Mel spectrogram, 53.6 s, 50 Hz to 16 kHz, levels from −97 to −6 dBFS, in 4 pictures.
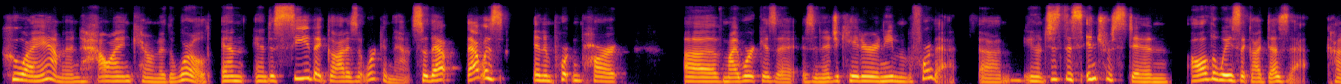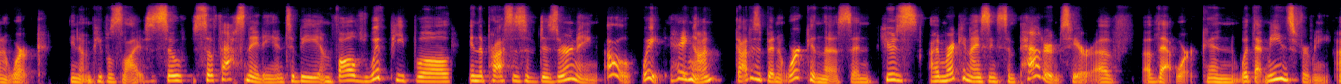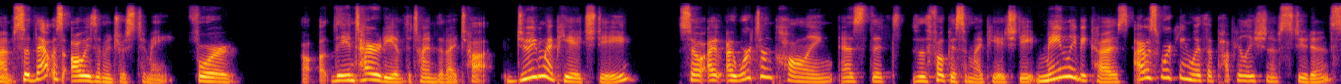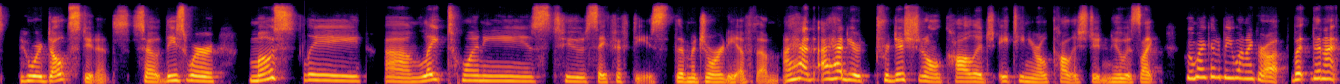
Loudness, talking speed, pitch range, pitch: -22 LUFS, 215 wpm, 175-240 Hz, 205 Hz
